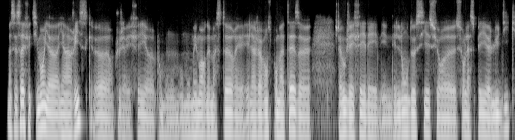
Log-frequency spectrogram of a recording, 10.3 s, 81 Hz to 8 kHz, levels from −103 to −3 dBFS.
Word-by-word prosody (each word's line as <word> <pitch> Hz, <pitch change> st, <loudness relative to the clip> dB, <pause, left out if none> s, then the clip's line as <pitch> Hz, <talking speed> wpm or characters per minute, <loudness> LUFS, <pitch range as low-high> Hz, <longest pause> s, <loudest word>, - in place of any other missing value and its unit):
Bah, 115 Hz, -, -2 dB
c'est 115 Hz, -, -1 dB
ça, 140 Hz, -, +4 dB
effectivement. 120 Hz, -1 st, +2 dB
Il 120 Hz, -, +5 dB
y -, -, +4 dB
a 95 Hz, -1 st, +2 dB
il -, -, -1 dB
y 95 Hz, -, +2 dB
a -, -, +2 dB
un 90 Hz, 0 st, +1 dB
risque. 140 Hz, +11 st, 0 dB
Heu, 90 Hz, -2 st, 0 dB
en 85 Hz, -, -7 dB
plus -, -, -8 dB
j'avais 80 Hz, -2 st, -6 dB
fait, 95 Hz, +3 st, -3 dB
heu, 80 Hz, -1 st, -4 dB
pour 90 Hz, -, -7 dB
mon 80 Hz, -1 st, -6 dB
mon 85 Hz, +1 st, -5 dB
mon 85 Hz, 0 st, -2 dB
mémoire 90 Hz, +1 st, +2 dB
de 90 Hz, -, 0 dB
master 90 Hz, +3 st, +1 dB
et 85 Hz, -1 st, -3 dB
et -, -, -1 dB
là 95 Hz, +1 st, 0 dB
j'avance 95 Hz, +1 st, 0 dB
pour 95 Hz, -, -2 dB
ma 90 Hz, -1 st, +3 dB
thèse, 110 Hz, -3 st, +3 dB
heu, 90 Hz, -1 st, 0 dB, 0.5 s
je -, -, -4 dB
t'avoue 95 Hz, +2 st, +3 dB
que 105 Hz, -, +1 dB
j'avais 95 Hz, -1 st, +3 dB
fait 95 Hz, +2 st, +1 dB
des 85 Hz, -2 st, -1 dB
des 80 Hz, +1 st, -6 dB
des 80 Hz, +2 st, -4 dB
longs 100 Hz, +3 st, +2 dB
dossiers 100 Hz, 0 st, 0 dB
sur, 90 Hz, -2 st, -1 dB
heu, 85 Hz, -1 st, 0 dB
sur 95 Hz, -, -4 dB
l'aspect, 95 Hz, +2 st, -1 dB
heu, 85 Hz, -, +2 dB
ludique 95 Hz, +7 st, -1 dB
90 Hz, 285 wpm, -23 LUFS, 85-95 Hz, 0.5 s, Il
